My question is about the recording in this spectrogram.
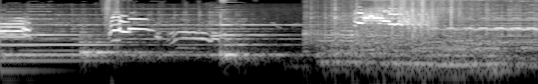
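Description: Cartoon background music with a bird's short wavering cries over it, three times; the music breaks off briefly a little past halfway and starts again.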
